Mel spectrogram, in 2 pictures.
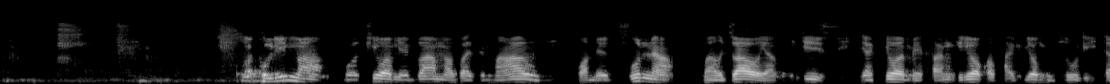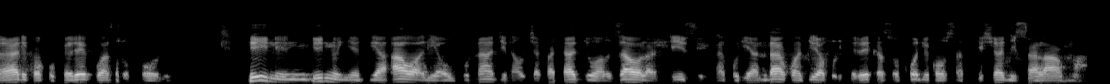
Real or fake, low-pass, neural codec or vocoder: fake; 7.2 kHz; codec, 44.1 kHz, 3.4 kbps, Pupu-Codec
